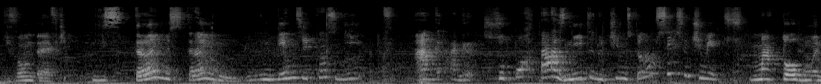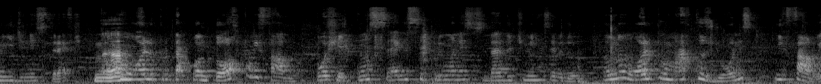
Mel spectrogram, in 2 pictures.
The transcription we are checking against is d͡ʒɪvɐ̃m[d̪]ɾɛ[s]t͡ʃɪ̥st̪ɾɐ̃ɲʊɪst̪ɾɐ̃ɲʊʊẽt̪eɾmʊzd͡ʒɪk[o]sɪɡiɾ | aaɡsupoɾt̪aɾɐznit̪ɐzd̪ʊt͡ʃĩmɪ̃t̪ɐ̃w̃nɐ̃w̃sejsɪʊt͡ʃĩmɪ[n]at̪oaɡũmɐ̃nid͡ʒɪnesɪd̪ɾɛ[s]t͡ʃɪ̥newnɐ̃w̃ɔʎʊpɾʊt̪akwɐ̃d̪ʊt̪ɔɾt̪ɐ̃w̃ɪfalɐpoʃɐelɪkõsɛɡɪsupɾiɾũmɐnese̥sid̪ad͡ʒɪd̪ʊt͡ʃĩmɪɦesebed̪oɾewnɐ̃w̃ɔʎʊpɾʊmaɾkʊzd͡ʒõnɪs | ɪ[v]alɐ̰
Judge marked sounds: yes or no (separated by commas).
yes, no, no, no, no, no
